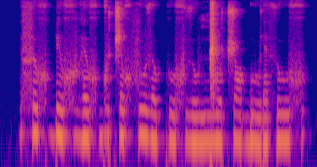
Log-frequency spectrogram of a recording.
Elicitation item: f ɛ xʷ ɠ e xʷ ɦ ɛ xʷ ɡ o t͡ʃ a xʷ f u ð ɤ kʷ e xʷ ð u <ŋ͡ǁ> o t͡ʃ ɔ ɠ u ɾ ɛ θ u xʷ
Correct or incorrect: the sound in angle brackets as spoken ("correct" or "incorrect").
correct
